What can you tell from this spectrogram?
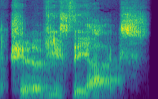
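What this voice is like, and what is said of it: Creepy character voice. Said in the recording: “creepy voice”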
